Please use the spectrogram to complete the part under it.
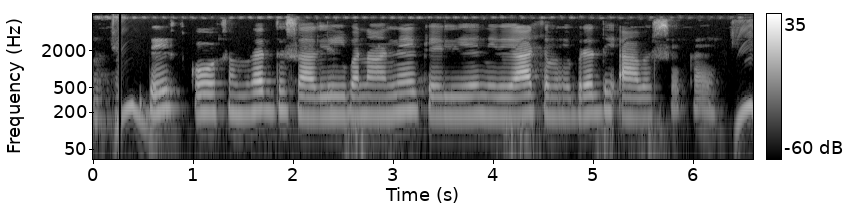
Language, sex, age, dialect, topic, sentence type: Hindi, female, 18-24, Awadhi Bundeli, banking, statement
